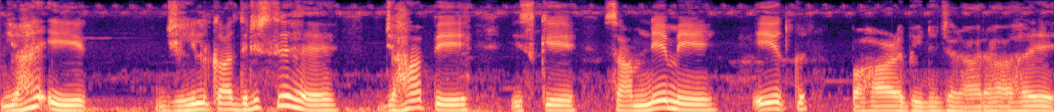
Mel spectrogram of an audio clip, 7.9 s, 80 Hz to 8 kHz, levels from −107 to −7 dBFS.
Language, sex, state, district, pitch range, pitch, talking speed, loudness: Hindi, male, Jharkhand, Garhwa, 120-155 Hz, 135 Hz, 135 wpm, -14 LUFS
